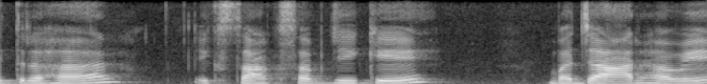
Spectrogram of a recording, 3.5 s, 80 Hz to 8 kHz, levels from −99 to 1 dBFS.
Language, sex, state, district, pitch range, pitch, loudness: Chhattisgarhi, female, Chhattisgarh, Raigarh, 210-230 Hz, 220 Hz, -18 LUFS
